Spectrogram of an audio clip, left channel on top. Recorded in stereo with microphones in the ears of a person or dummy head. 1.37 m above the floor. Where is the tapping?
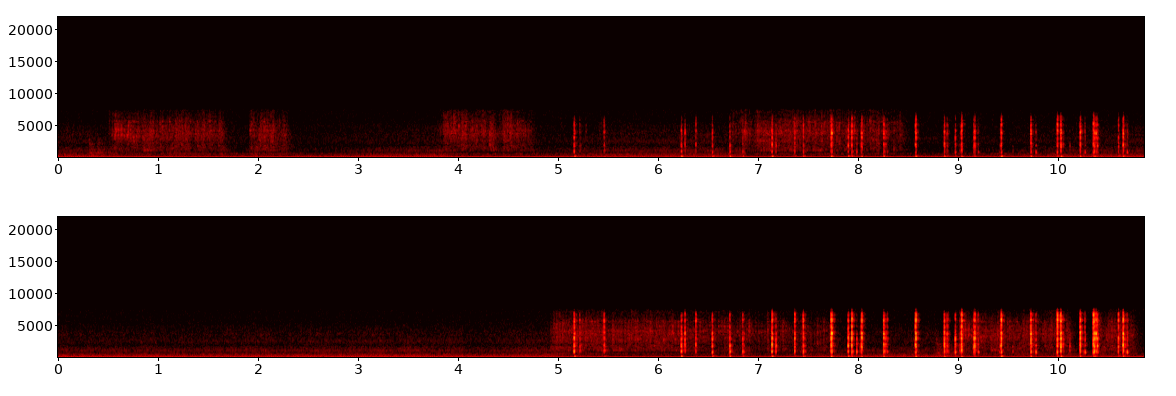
45° right (ahead or behind).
